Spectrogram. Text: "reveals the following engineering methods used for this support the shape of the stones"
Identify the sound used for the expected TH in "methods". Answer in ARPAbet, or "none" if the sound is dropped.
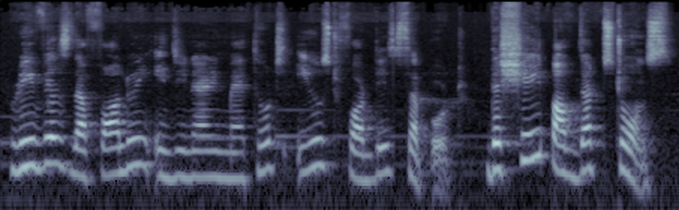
T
